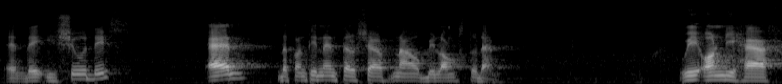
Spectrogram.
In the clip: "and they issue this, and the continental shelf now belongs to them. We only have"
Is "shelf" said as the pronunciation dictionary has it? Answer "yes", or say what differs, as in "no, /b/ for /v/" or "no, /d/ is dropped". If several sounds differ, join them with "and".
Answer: yes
